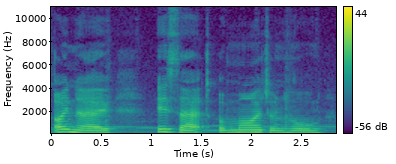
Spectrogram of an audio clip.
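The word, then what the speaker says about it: Mildenhall: know is that of miden Hall pronounced Minn near MBA it stands in the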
